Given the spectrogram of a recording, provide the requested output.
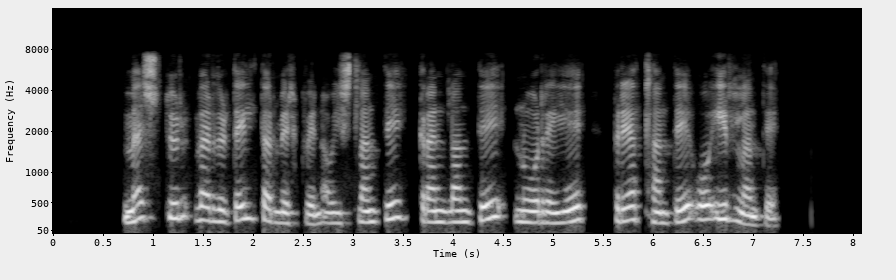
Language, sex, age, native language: Icelandic, female, 60-69, Icelandic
